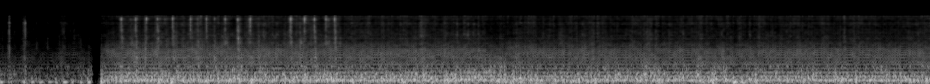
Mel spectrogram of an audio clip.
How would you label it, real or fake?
fake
